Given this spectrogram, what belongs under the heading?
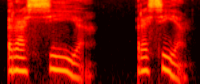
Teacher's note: The pronunciation is weak and shorter in an unstressed position. In an unstressed position, the letter O is read as a weak A.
